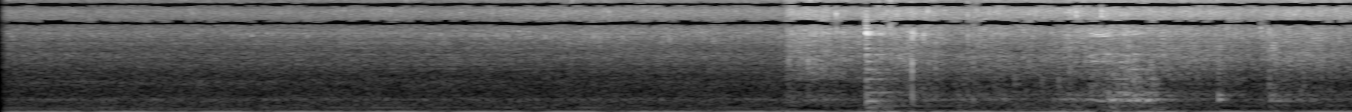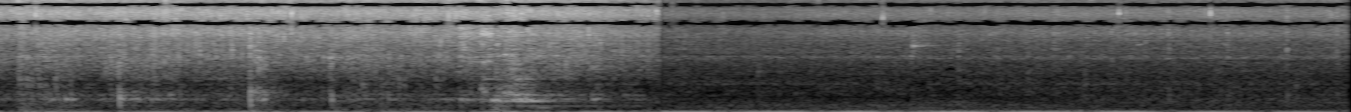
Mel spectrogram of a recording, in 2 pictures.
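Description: Chicken pieces sizzling in hot oil in a non-stick pan while a plastic slotted spatula stirs them, scraping and tapping against the pan. The sizzling and stirring are loudest from about four seconds in to about ten seconds in, then settle to a quieter sizzle. A steady low hum runs underneath.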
